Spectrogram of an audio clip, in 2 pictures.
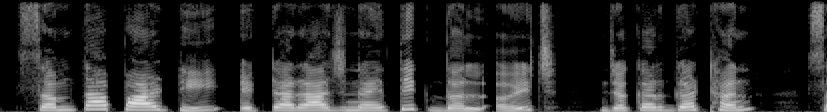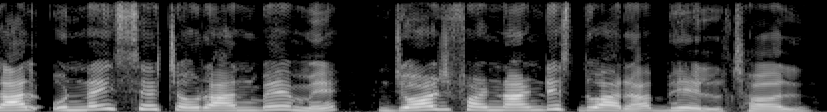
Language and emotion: Maithili, neutral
